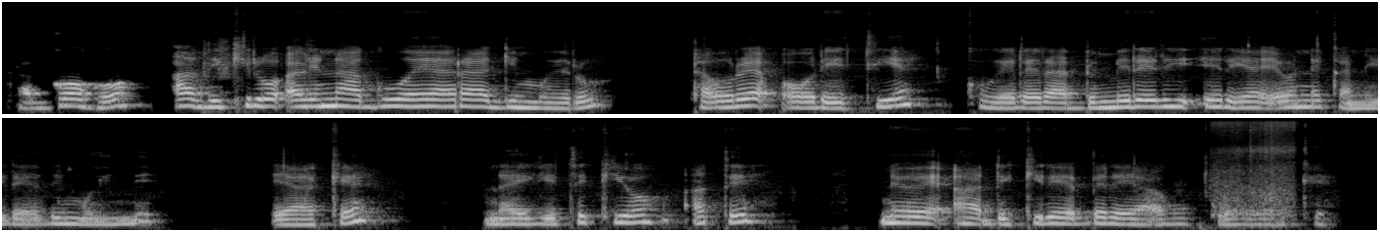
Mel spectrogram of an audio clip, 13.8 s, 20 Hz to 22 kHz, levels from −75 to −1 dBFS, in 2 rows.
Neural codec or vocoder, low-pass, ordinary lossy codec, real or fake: vocoder, 44.1 kHz, 128 mel bands, Pupu-Vocoder; 19.8 kHz; none; fake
